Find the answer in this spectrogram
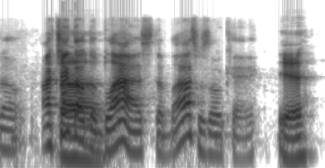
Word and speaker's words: Blxst: and i don't know how to pronounce it blast it's blxst that's all he got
